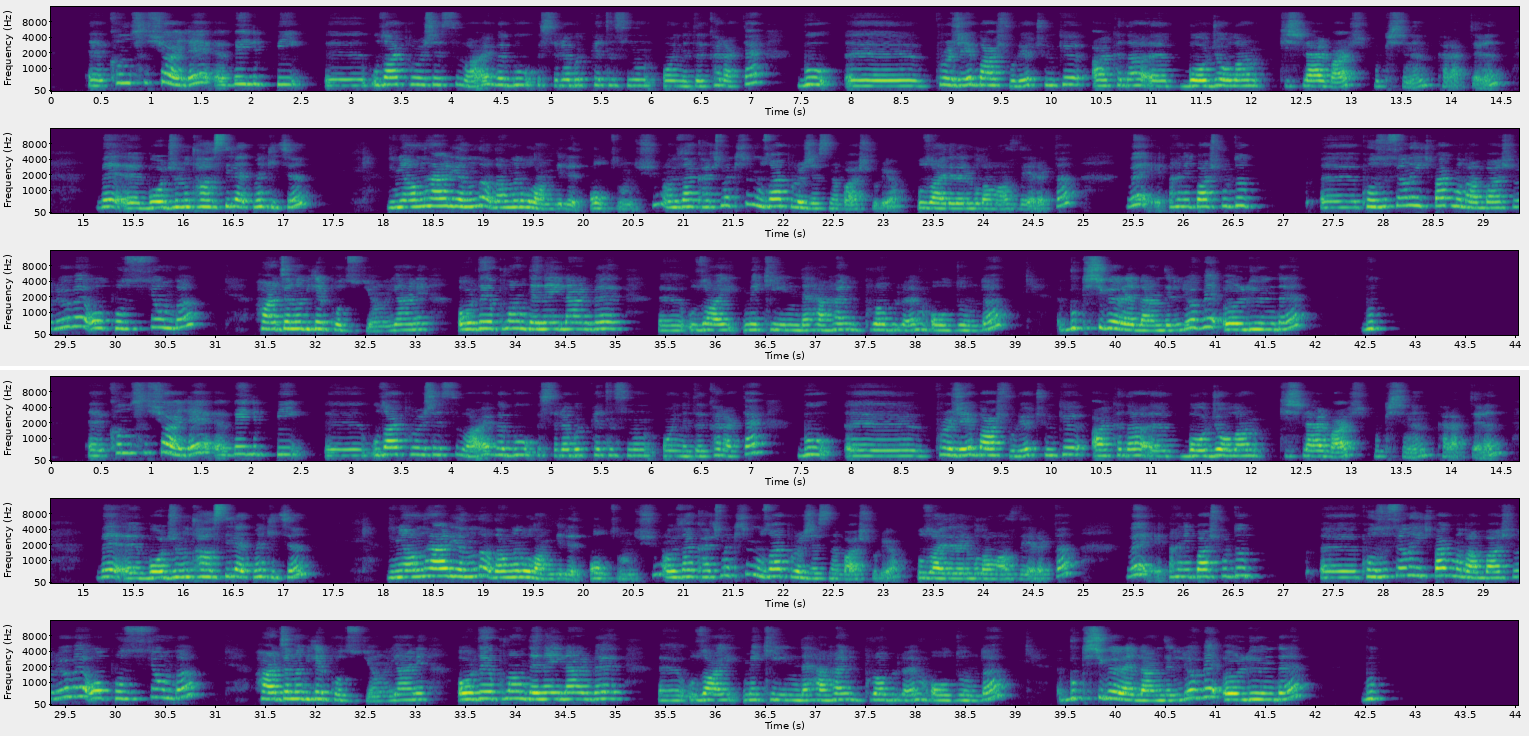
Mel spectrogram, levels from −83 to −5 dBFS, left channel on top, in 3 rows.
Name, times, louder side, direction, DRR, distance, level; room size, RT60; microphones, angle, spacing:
voice 1, 0.4-2.5 2.7-7.1 7.5-14.5 15.1-17.2 18.0-24.9 25.4-26.7 27.4-30.8 31.4-35.1 35.4-38.9 39.4-41.9 42.5-42.6, equal, 40° right, -4 dB, 2.0 m, -23 dB
8.9 x 3.1 x 4.6 m, 0.27 s
head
